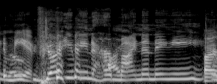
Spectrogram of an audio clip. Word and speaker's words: Hermione: Good morning, Hermione. How are you, sir? I thought you were talking to me. Don't you mean Hermione?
